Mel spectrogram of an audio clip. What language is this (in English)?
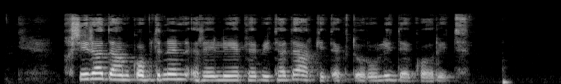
Georgian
